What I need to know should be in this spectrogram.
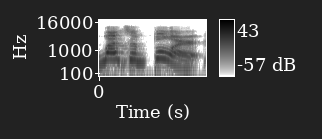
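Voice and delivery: high, bright mock call to abort; mock cheerful slogan. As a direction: sing it out like a silly slogan. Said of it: "Nobody is out there saying".

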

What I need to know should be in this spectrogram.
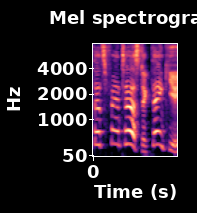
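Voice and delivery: high, delighted thanks; excited. Real, not acted. Streamer still squealing her thanks to Drew. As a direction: gush with real joy. Thanking gift sub giver.

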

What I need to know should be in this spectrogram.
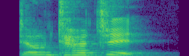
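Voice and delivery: high, loud pained yell. A narrator's reading. Harry yells at Greyback touching his scar, loud pained shout. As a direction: shout it out through the pain. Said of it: "Harry yelled".

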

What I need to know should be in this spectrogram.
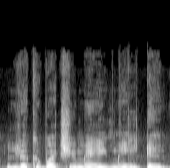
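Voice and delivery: quietly acted blame; hushed menacing quote. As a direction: say it low and controlled, as a mock threat.

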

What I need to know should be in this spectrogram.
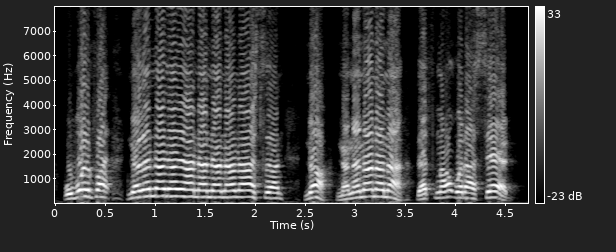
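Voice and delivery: high, loud, frantic no-no-no; mock shrill interrupting wife. Wife cutting off the clerk, high and loud.

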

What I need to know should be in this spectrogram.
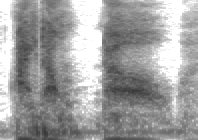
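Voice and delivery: whispered, unvoiced and soft; scared whisper. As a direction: breathe it out like a scared kid. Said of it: "He goes".

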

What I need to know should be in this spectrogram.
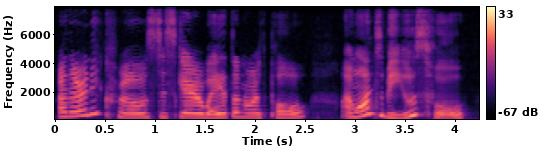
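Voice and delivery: high, mildly anxious scarecrow voice. A narrator's reading. Scarecrow wants to be useful, mildly anxious. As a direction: ask high and eager, a touch worried. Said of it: "Jimmy Scarecrow said anxiously".

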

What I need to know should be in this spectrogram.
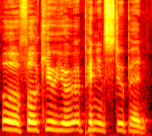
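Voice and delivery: hammed-up internet insult; mock angry commenter. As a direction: fling it like a troll in the comments.

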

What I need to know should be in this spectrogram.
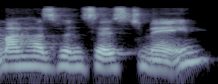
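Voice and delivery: normal talking voice

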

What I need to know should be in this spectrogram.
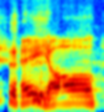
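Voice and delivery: Oklahoma drawl. Acted. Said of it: "even your Oklahoma accent is terrible".

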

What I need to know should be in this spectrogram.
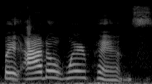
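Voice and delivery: ordinary talk, nothing marked

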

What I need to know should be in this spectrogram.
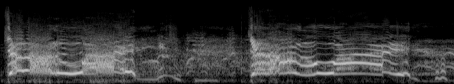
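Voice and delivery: retold panicked scream at a man on the slope. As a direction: yell a panicked warning down the slope. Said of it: "So I just start screaming".

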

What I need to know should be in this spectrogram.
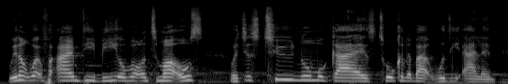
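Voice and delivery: ordinary delivery

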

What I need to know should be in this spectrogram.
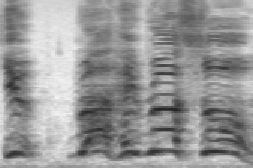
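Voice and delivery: high mock movie scream. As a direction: holler the name like a film character. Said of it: "where he screams Russell".

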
